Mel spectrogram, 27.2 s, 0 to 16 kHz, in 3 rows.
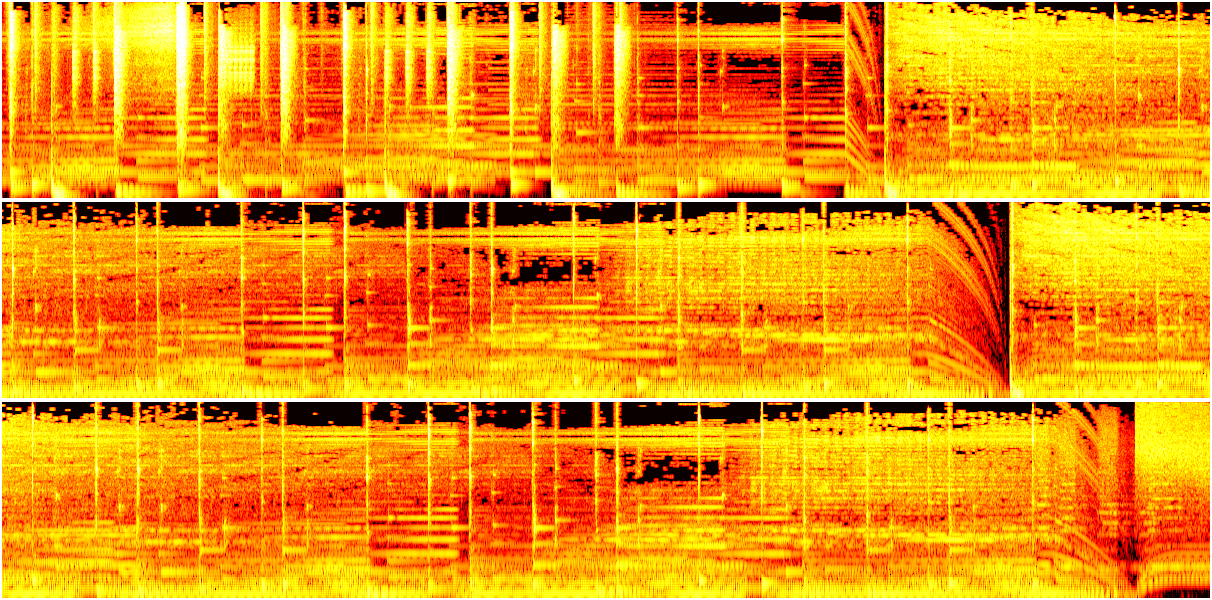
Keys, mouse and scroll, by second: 4.7 scroll down 2, 4.8 middle click, 5.1 scroll up 1, 5.2 middle click, 7.2 click, 7.8 alt+a, 7.8 scroll down 1, 8.0 scroll up 3, 8.0 middle click, 8.3 z, 8.6 click, 8.6 scroll down 2, 8.7 shift+middle click, 9.3 scroll up 7, 9.4 scroll down 1, 9.6 alt+a, 9.7 shift+middle click, 10.0 scroll down 1, 10.1 shift+middle click, 10.2 scroll up 1, 10.3 middle click, 10.4 click, 11.3-12.6 drag, 12.6 l, 13.1 click, 13.7 alt+a, 13.9-15.0 middle drag, 15.2 scroll down 2, 15.3-15.7 scroll up 2, 15.4 middle drag, 15.7 middle drag, 15.9 scroll down 1, 16.0 click, 16.8 click, 18.7 scroll up 2, 18.8 shift+middle click, 19.0 middle click, 19.2 click, 19.3 shift+middle click, 20.2 Tab, 20.6 Tab, 20.8 alt+a, 20.9 scroll down 1, 21.0 scroll up 1, 21.1 middle click, 21.5 scroll down 1, 21.7 click, 22.5 click, 22.7-23.8 middle drag, 23.8-24.9 drag, 25.1 middle click, 25.2-25.6 scroll up 2, 25.7-26.7 shift+right drag, 26.7 scroll down 10, 26.9 click.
